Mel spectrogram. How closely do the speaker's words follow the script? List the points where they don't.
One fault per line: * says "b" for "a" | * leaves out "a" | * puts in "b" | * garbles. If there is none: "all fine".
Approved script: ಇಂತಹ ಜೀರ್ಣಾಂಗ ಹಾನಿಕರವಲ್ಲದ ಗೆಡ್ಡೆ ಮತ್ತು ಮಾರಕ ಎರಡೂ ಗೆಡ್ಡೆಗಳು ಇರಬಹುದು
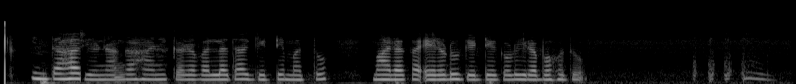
all fine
